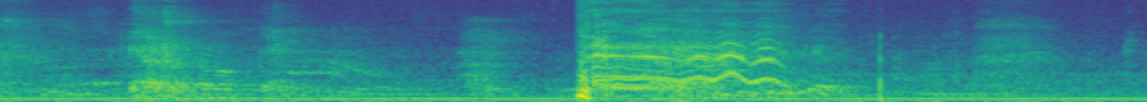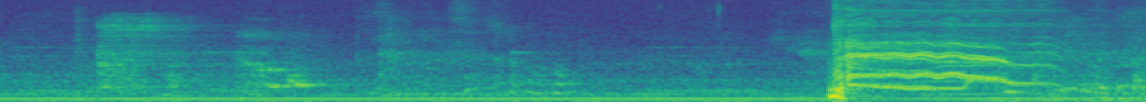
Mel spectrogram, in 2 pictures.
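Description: Two sudden, loud yowls from cats startled by cucumbers in a video, a few seconds apart, each a sharp wavering cry over a steady low electrical hum with faint shuffling noises between them.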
